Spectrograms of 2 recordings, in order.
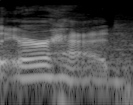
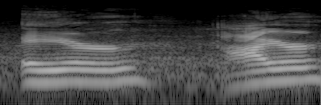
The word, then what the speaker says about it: Aer Head: of our comics here and how do you pronounce this name it's called airhead airhead okay yes I would that was my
